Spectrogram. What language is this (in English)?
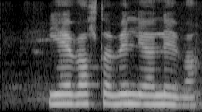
Icelandic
